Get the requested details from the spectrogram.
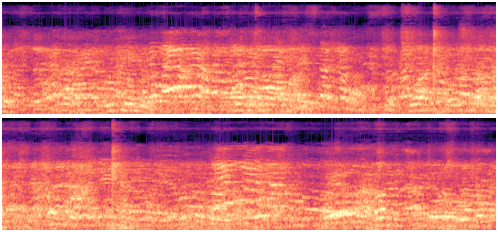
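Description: Several people talk at once.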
